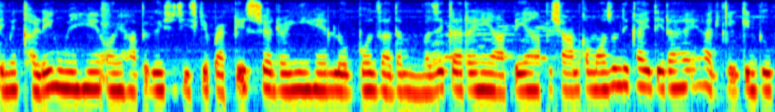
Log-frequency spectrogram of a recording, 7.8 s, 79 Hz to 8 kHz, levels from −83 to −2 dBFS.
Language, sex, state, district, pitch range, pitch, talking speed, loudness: Hindi, female, Delhi, New Delhi, 195-210 Hz, 200 Hz, 265 wpm, -13 LUFS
